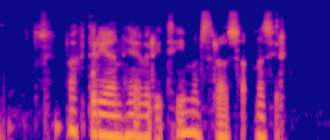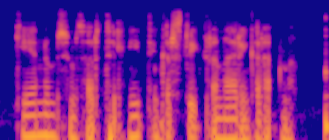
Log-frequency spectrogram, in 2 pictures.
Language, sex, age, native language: Icelandic, male, 20-29, Icelandic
